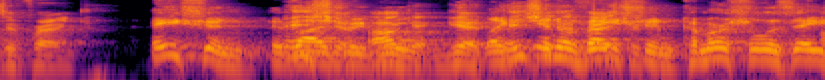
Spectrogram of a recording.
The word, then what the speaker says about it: Ation: and president of ancient itching how do you pronounce it frank asian advisor okay good innovation commercialization oh very good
